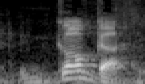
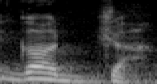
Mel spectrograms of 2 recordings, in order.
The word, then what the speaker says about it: Goggia: Gogga is the way I pronounce the next word. Arthur? It's actually Goggia.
